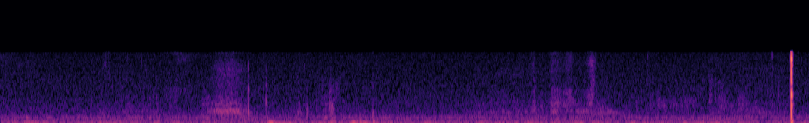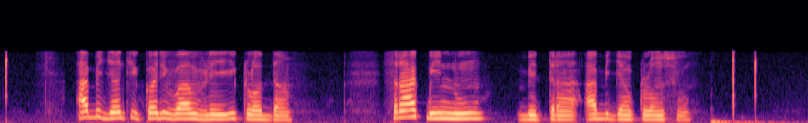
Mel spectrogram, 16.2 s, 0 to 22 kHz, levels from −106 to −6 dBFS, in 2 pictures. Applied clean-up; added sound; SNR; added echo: none; none; none; none.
